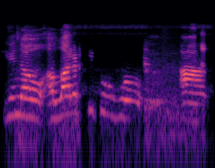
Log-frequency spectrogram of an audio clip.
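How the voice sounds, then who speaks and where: A woman's voice: fairly high pitch, normal speed, pushed and bright, low-quality recording. A woman with a Boston accent hosting an interview, talking earnestly and rambling with many fillers and restarts. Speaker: show host. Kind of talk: casual interview chat.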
